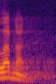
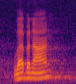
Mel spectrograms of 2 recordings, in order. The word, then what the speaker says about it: Lebanon: Or you say Lebanon? Lebanon? Oh, you pronounce the whole thing, unlike in Pennsylvania.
